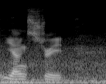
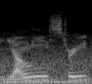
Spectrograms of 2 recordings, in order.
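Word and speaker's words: Yonge Street: I've even heard some actual urbanist YouTubers mispronounce Young Street. Like geez, spend two seconds researching what you're talking about. I've heard Yangi Street, Yong Street.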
